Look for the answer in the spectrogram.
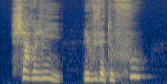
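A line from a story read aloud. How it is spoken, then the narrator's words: Exclaiming. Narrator (French): s'écria Victor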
